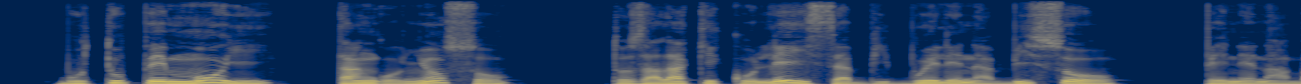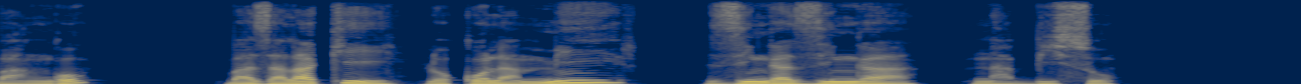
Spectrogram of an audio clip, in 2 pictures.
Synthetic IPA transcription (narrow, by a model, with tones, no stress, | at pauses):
bu˨tu˦pe˦mo˦ji˨ | ta˦ŋɡo˨ɲɔ˦nsɔ˨ | to˨za˨la˦ki˦ko˨le˦i˨sa˨bi˨bwe˦le˦na˨bi˦so˦ | pɛ˨nɛ˨na˨ba˨ŋɡo˦ | ba˨za˨la˦ki˦lo˨ko˦la˨mi˦ʁ | zi˦ŋɡa˦zi˦ŋɡa˦ | na˨bi˦so˦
